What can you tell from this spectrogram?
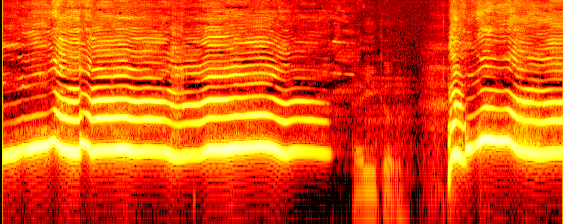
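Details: A captive wolf at a sanctuary in Spain howls in exchange with people: a long, steady, tonal howl of about four seconds, a short pause with a faint soft sound, then a new howl that rises sharply and levels off.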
